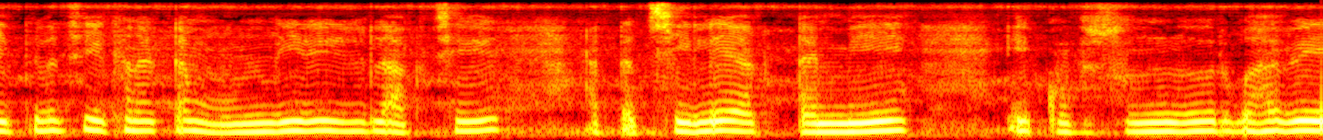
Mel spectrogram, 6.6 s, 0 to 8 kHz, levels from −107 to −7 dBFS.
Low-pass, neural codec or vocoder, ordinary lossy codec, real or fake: 7.2 kHz; codec, 16 kHz, 4 kbps, FunCodec, trained on LibriTTS, 50 frames a second; none; fake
